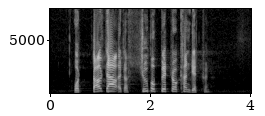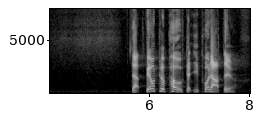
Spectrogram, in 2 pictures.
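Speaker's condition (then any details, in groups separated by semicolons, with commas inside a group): Deafness; needs names repeated several times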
